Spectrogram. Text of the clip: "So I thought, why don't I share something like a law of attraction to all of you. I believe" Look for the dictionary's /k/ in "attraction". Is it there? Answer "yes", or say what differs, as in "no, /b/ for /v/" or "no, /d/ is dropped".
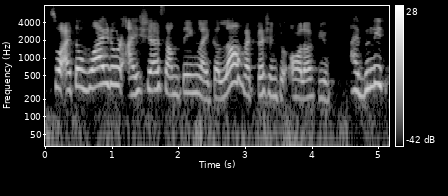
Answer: no, /k/ is dropped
